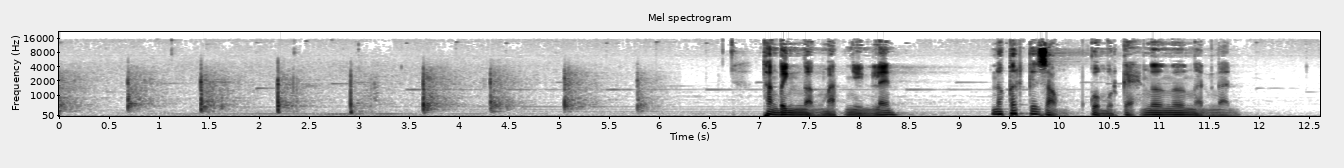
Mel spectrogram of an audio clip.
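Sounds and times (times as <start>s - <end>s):
footsteps echoing along a cold prison cellblock corridor: 0.0s - 6.1s
speech: 7.1s - 8.5s, 9.3s - 11.9s.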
